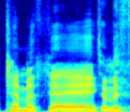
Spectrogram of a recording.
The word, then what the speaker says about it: Timothée: You gotta really pronounce that extra E with the accent aigu over it. – Timothée.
